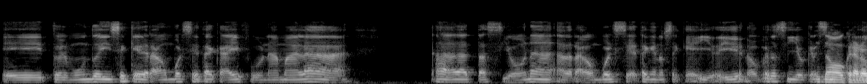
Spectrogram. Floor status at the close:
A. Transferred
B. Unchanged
A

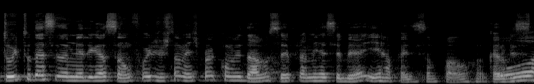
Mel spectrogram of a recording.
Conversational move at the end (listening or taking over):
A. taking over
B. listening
A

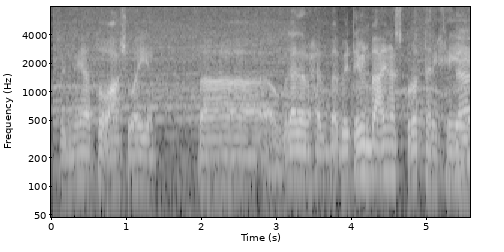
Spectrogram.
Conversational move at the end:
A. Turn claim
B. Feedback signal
A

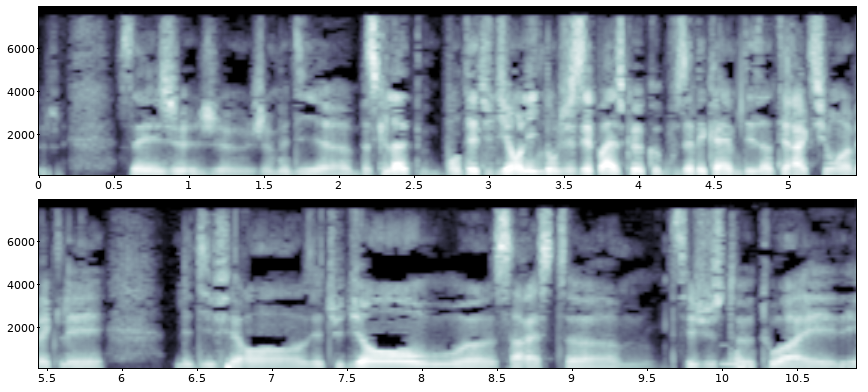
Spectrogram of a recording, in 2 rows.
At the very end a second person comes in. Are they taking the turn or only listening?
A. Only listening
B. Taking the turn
A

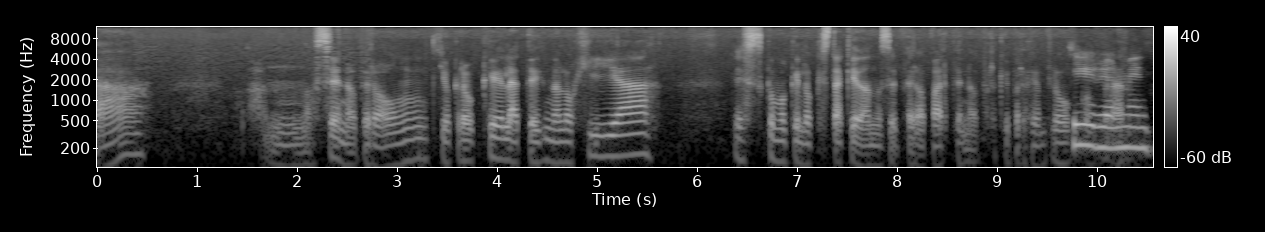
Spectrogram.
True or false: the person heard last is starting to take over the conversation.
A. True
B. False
A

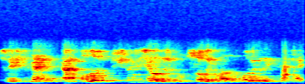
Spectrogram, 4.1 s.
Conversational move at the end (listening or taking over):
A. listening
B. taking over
B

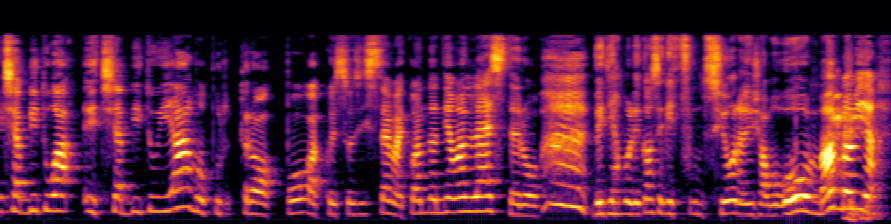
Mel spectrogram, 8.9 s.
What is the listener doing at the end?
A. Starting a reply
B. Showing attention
B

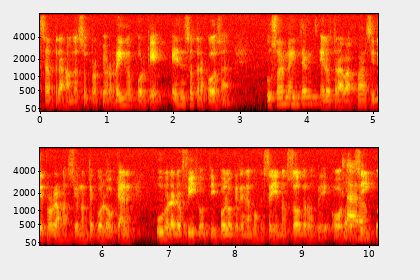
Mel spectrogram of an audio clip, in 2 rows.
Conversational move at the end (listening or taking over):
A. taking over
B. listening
B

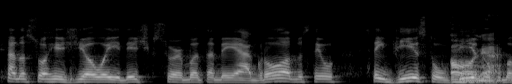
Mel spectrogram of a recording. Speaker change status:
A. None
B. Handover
B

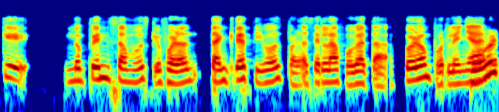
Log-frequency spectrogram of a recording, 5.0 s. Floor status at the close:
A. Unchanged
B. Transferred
A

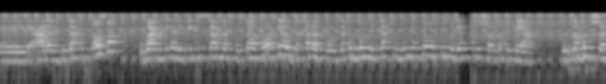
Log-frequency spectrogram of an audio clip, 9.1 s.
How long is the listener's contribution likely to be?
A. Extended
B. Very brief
B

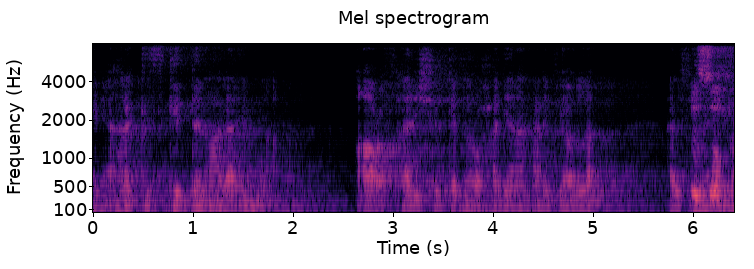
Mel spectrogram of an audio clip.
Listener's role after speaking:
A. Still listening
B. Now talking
A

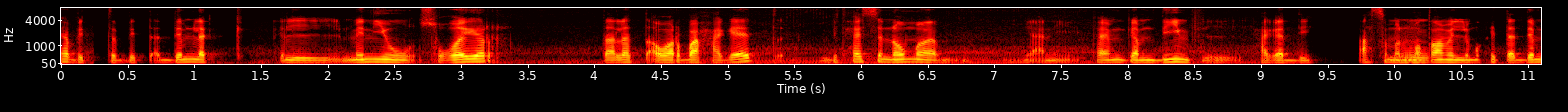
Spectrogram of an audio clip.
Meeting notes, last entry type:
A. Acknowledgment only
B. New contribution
A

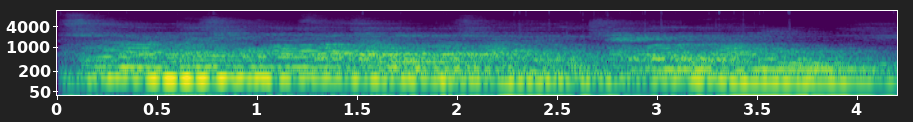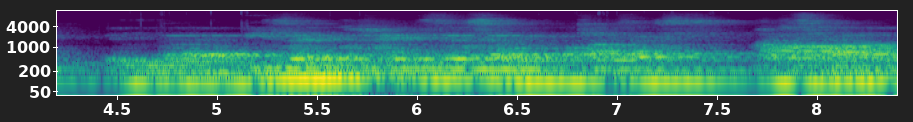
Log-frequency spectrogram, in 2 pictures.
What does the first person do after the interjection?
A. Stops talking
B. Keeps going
A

